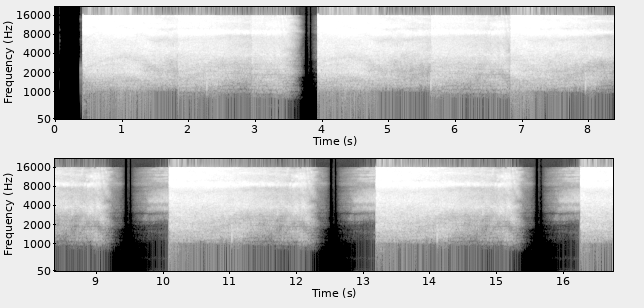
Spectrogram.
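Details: Python hissing: loud, airy broadband hisses, each lasting about two to three seconds, separated by short silences and repeated roughly every three seconds, with no other sounds.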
